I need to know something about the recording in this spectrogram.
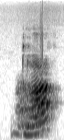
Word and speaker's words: doigts: et ce sont les doigts bien les doig si a pesar de todas esas letras no las pronunciamos entonces es la tête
